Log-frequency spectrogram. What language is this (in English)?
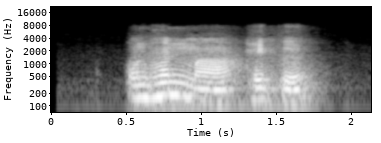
Sindhi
